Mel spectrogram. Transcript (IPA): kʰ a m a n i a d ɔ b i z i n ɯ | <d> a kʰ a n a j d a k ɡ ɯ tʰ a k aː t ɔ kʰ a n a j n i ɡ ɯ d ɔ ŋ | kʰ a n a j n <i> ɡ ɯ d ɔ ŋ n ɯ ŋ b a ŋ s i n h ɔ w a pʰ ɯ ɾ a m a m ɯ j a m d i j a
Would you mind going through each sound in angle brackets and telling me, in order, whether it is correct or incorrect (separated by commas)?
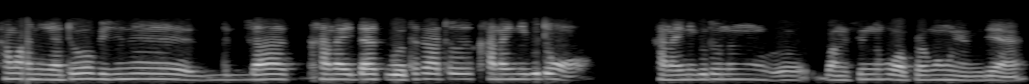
correct, correct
